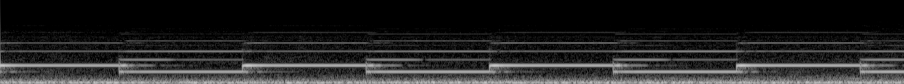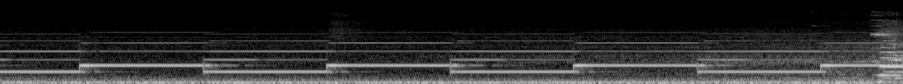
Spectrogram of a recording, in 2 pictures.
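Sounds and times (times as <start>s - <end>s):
two-tone level-crossing alarm: 0.0s - 18.0s.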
